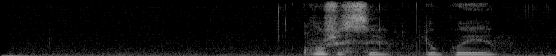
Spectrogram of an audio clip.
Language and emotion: Russian, sad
